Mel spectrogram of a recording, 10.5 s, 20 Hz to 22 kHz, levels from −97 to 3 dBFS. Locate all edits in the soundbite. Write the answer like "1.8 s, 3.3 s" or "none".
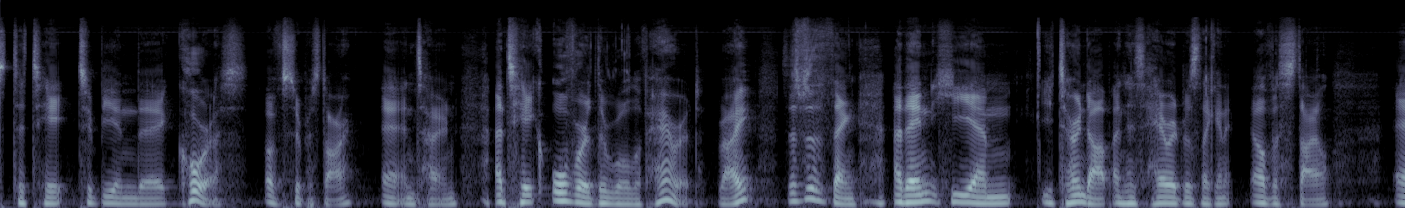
3.8 s, 5.3 s, 7.8 s, 9.2 s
